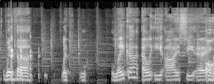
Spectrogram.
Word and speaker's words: Leica: Well, it's with uh with Leica, l e i c a. Oh, yeah, yeah. The Leica, I think is how you pronounce it.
